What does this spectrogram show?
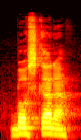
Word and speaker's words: Boscana: Gabe, and I want to make sure I'm pronouncing this right. Is it Boscana? Boscana.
